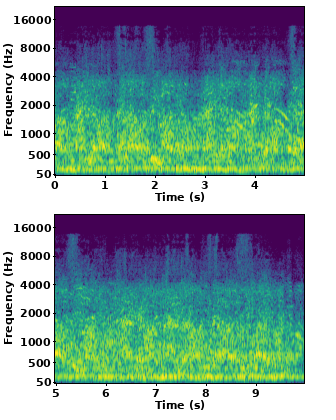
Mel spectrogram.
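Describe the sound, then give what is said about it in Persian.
A large crowd chants harsh slogans along the route of Hashemi Rafsanjani's funeral procession. Many voices shout loudly in a dense, continuous roar that never lets up. “در مسیر تشییع پیکر آقای هاشمی رفسنجانی، صدا و سیمای جمهوری اسلامی با شعارهای تند بخشی از مردم روبرو شد”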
